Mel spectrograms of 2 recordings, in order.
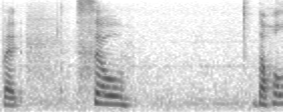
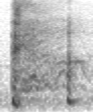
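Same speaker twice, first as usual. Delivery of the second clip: sudden breathy burst of laughter; real laugh bursting out; 7 dB louder than usual. Real, not acted. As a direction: crack up out of nowhere.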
